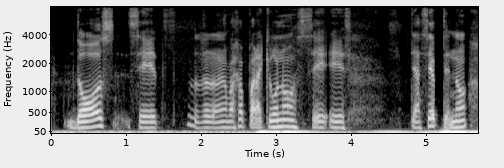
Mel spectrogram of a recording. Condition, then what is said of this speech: Stuttering. Piensas muy bien y ya haces el uso de tu técnica para que sea más fácil la situación.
